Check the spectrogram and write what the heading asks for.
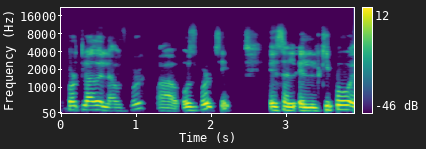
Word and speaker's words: Augsburg: Augsburg. Augsburg.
